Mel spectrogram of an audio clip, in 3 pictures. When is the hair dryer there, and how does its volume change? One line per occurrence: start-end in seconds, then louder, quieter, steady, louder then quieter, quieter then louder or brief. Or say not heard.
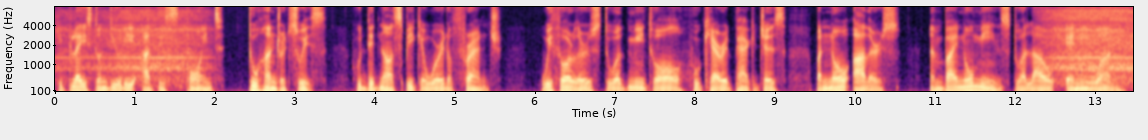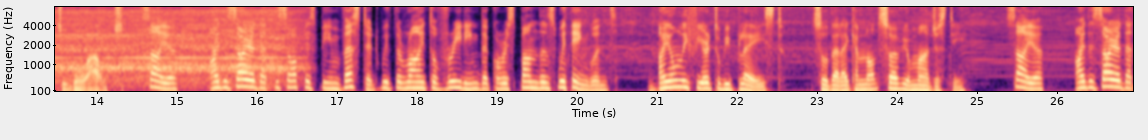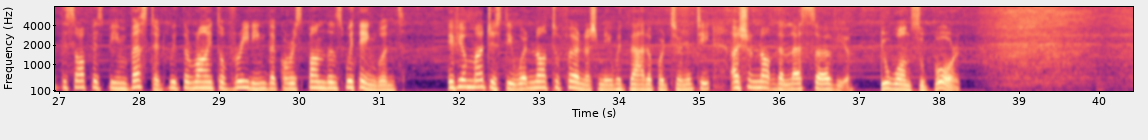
0.0-2.0 brief
12.2-16.8 steady
38.5-40.3 brief.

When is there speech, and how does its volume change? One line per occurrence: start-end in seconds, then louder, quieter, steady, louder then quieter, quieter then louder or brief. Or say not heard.
0.1-38.2 steady.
